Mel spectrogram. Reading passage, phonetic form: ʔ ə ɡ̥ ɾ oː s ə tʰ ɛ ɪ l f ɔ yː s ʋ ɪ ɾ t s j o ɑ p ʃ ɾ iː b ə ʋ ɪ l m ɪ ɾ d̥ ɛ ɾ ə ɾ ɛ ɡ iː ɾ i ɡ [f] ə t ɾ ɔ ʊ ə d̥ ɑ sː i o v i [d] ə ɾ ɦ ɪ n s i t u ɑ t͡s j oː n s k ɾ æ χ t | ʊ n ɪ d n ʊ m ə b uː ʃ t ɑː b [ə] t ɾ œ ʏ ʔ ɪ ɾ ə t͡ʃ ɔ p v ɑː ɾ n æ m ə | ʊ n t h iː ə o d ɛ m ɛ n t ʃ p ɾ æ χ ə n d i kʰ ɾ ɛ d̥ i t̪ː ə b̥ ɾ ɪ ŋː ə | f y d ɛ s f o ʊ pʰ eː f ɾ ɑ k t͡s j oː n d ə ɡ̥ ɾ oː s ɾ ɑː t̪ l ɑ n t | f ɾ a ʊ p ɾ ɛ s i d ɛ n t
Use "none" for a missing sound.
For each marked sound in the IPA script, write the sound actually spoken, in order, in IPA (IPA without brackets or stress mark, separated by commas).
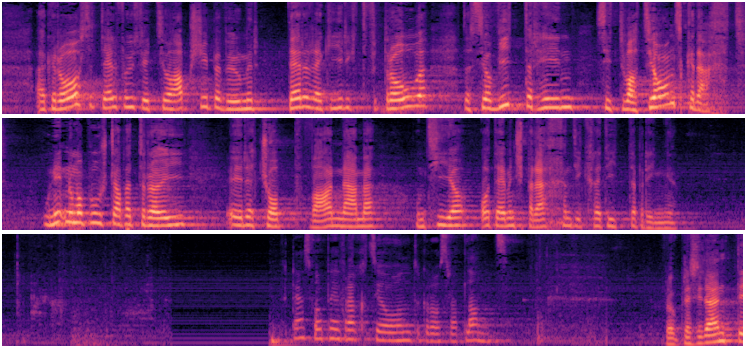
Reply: f, t, ə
